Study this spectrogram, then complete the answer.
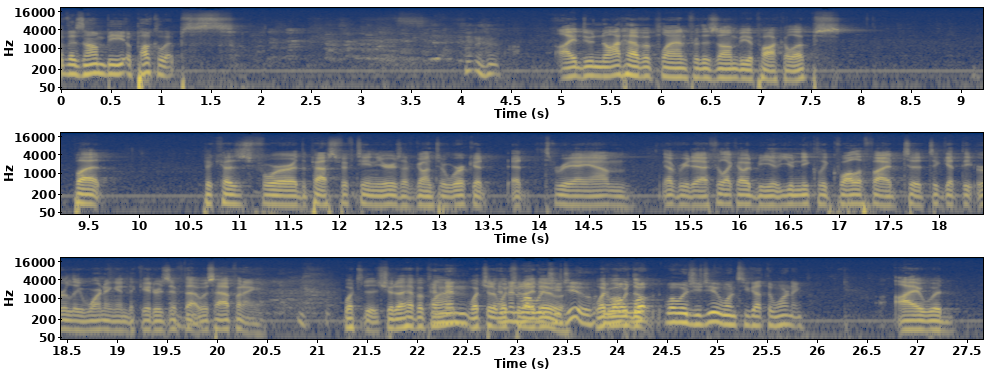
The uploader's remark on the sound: Ask Roulette is a conversation series in which strangers ask each other questions on stage. This excerpt is from our October event at Housing Works Bookstore in New York City. Some audience members.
